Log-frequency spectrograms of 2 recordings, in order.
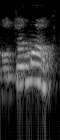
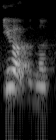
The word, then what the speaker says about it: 曰く: Some Japanese pronounce the word ‘曰く’ as ‘のたまわく’ but in a school textbook, it is pronounced as ‘いわく’ so we also use the latter.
